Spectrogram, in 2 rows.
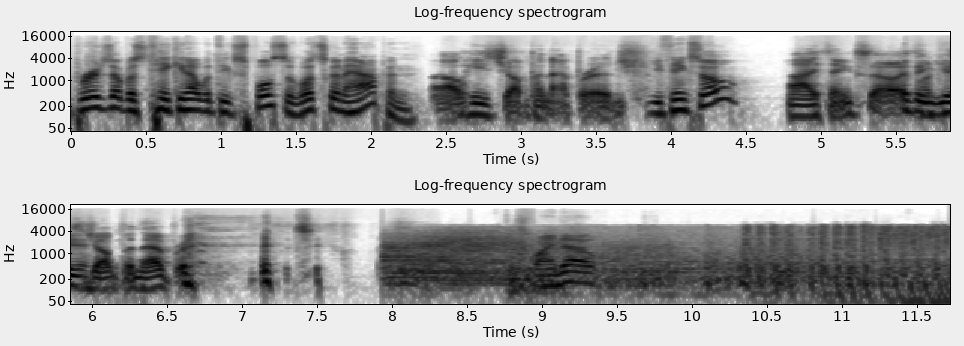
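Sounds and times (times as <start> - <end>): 
speech: 0.0 - 9.6
rapid automatic gunfire from a movie action scene: 9.4 - 11.7.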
